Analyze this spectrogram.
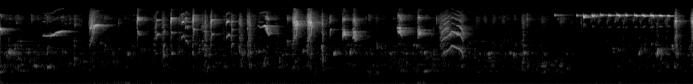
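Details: A sunbird known as kolibri ninja, played to provoke konin birds: rapid jumble of piercing high chips and slurred whistles, ending in a fast trilled series of very high repeated notes.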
